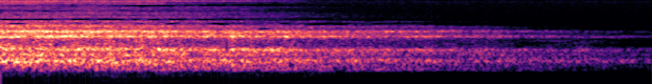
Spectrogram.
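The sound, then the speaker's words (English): A deep breath exhaled through the mouth during a guided relaxation exercise: one long, airy whoosh that starts strong and fades gradually over about two seconds, with no talk. “Start with a nice deep breath in through your nose. Let that go out of the mouth.”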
